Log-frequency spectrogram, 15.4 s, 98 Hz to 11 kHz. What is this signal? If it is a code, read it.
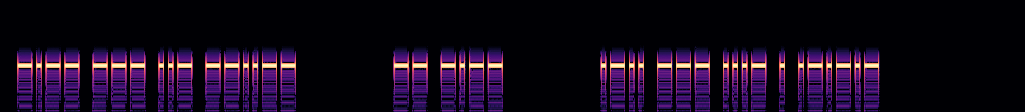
Morse code, heard as a keyed tone, about 17 wpm, 700 Hz. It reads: YOU, MY LOVE.
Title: 3x Word-Spacing - Sentences from Top 400 Words - 17wpm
